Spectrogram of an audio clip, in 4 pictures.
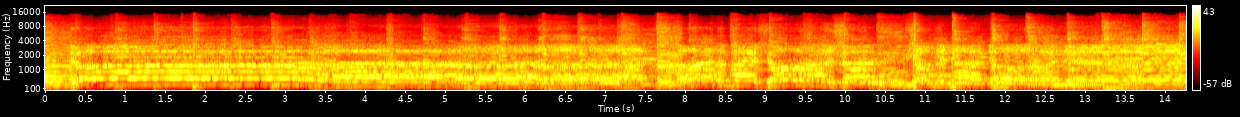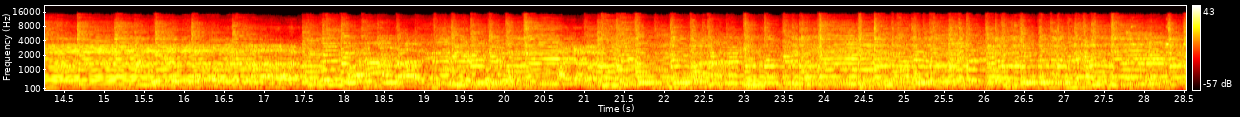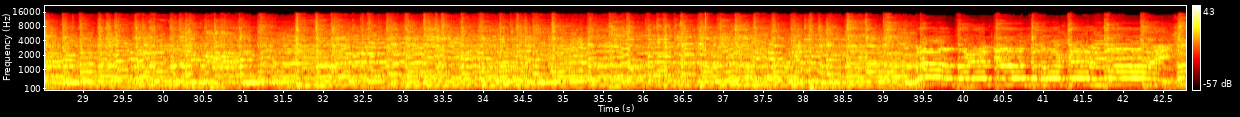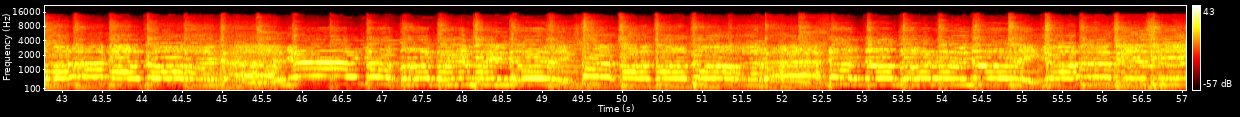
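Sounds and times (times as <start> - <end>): man singing: 0.0 - 57.0
plucked lutes: 0.0 - 57.0
violin: 0.0 - 57.0.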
